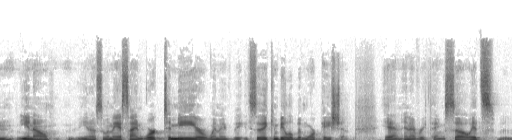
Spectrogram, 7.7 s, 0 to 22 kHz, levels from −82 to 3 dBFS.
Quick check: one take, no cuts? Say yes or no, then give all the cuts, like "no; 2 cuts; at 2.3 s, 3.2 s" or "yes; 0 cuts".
yes; 0 cuts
